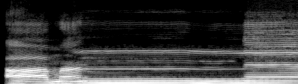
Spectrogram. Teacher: आमन्ना गुन्ना करेंगे नून के ऊपर और नून के साथ जो अलिफ है ये नून की आवाज को लंबा भी कर रहा है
